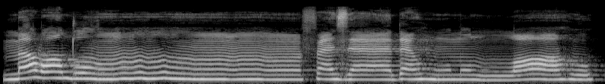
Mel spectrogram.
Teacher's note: তানভিনের বামে ফা অর্থাৎ ইকফা আমরা ফার মাখরাজের সাথে স্পর্শ করে গুন্না সহ পড়ব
